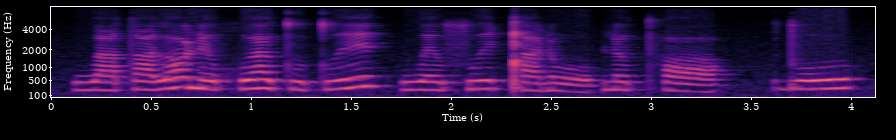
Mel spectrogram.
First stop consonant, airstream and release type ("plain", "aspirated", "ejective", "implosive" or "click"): plain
